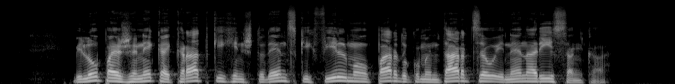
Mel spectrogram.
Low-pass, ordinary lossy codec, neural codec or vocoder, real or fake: 19.8 kHz; none; none; real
